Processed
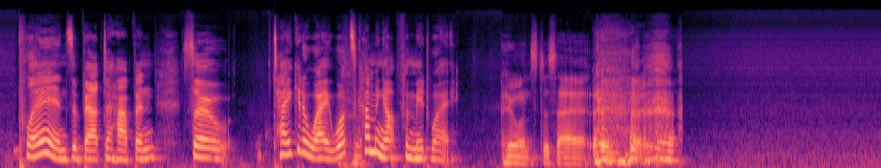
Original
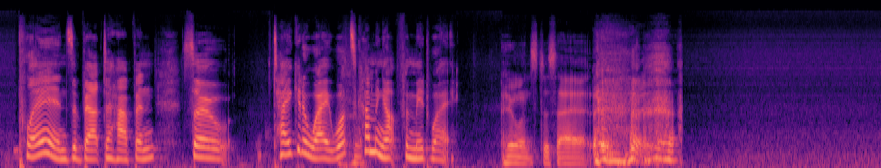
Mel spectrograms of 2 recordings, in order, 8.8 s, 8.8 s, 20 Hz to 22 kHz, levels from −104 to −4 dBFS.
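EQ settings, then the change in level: hum notches 50/100/150/200 Hz; +6.5 dB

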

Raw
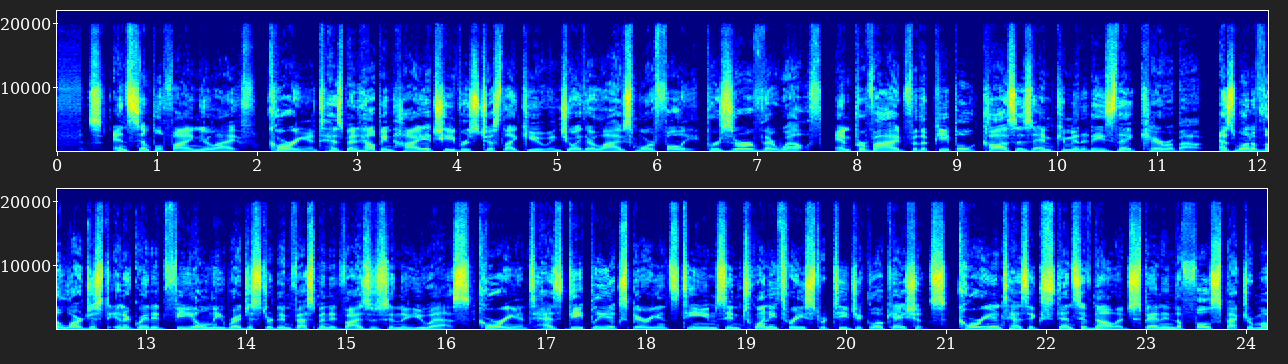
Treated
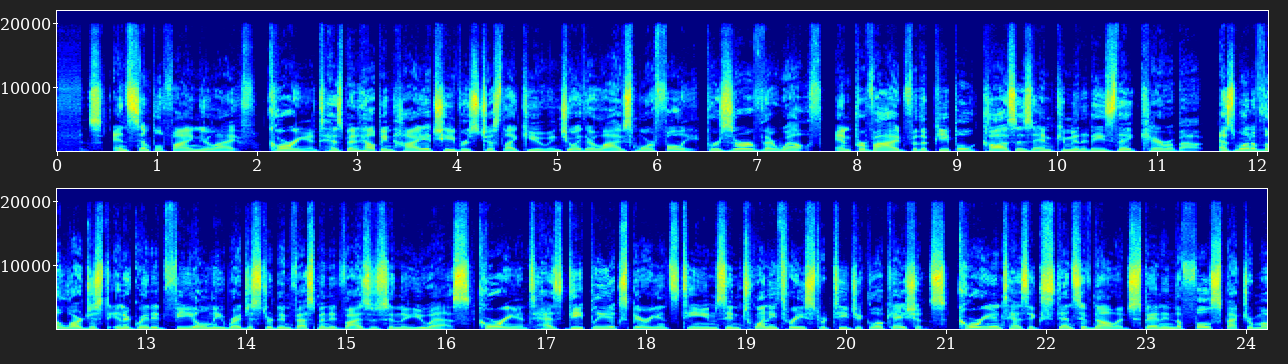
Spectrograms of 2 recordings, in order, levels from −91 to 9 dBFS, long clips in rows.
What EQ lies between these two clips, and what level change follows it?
dynamic bell 930 Hz, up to +4 dB, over -60 dBFS, Q 4.2; tilt EQ -1.5 dB/octave; +5.0 dB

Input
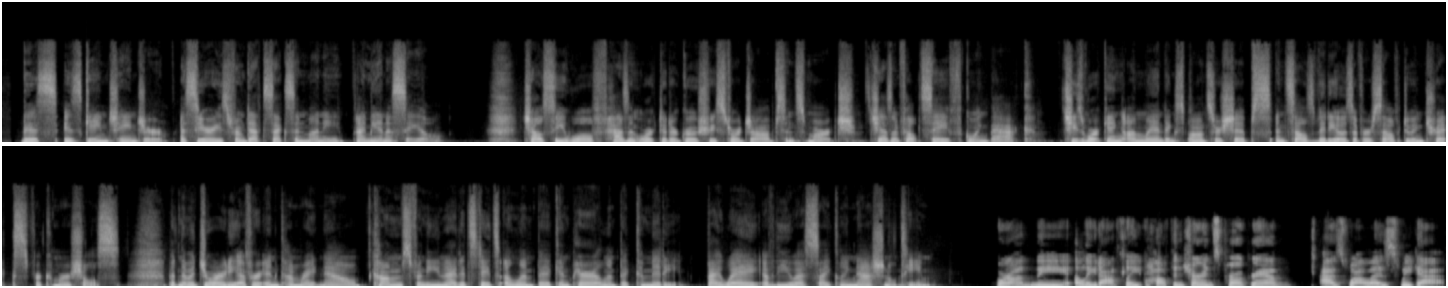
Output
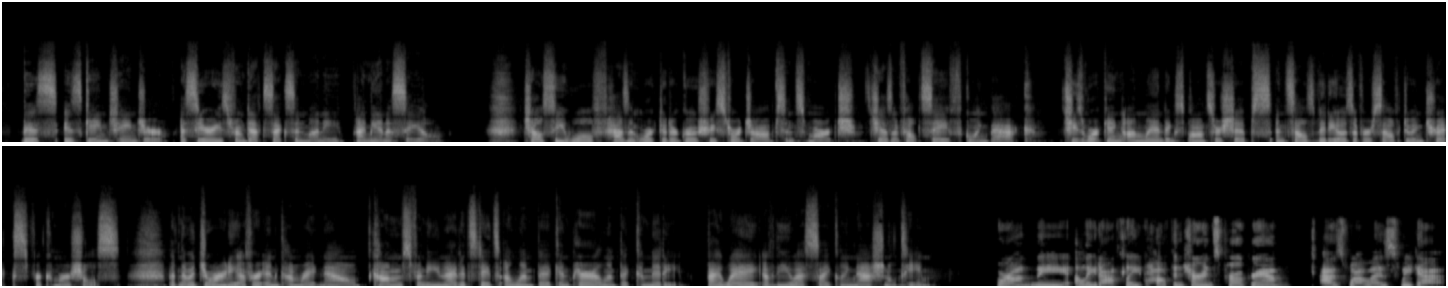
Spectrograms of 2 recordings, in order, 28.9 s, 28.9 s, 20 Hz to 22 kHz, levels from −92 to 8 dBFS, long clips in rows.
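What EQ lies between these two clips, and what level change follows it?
band-pass 610–5300 Hz; treble shelf 3 kHz +10.5 dB; static phaser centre 1.7 kHz, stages 4; -7.0 dB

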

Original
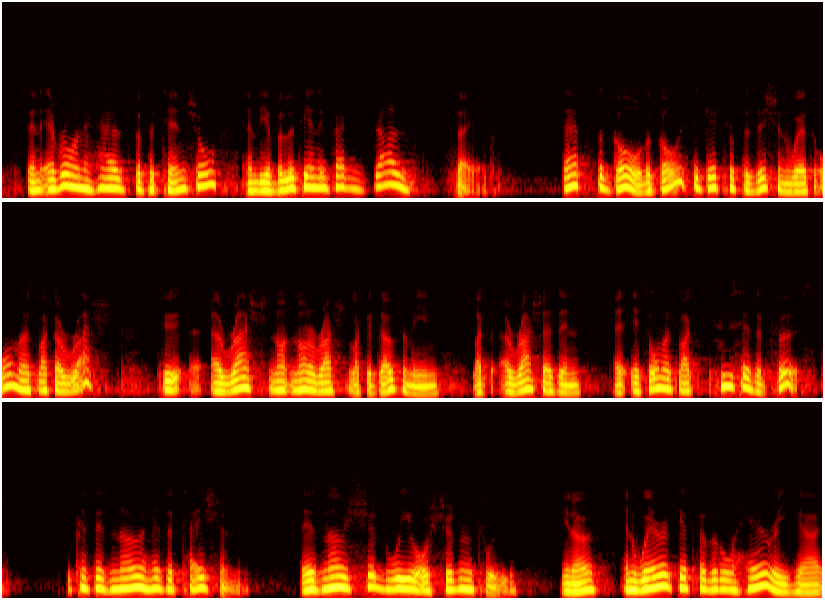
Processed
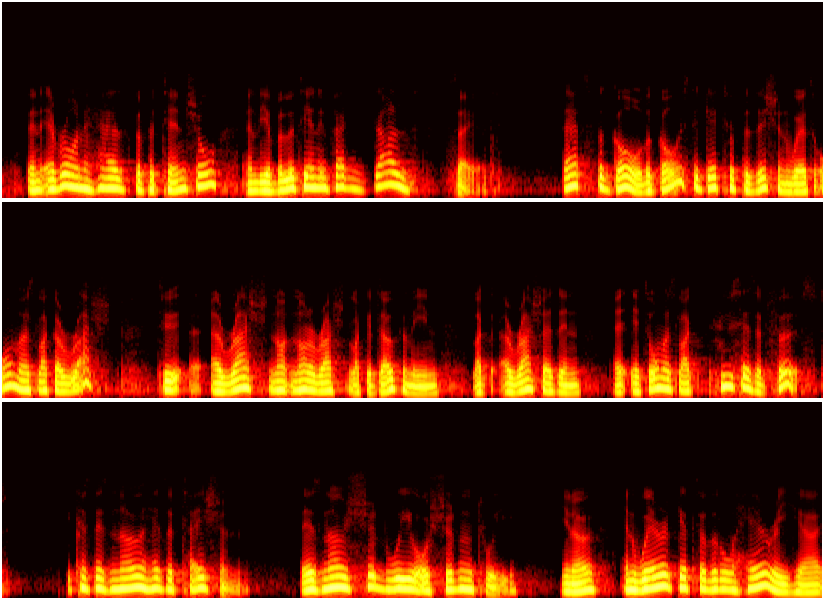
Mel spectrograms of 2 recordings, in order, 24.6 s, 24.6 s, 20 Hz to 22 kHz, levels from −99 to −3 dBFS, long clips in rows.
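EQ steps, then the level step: peaking EQ 810 Hz -4.5 dB 0.35 oct; +6.0 dB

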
